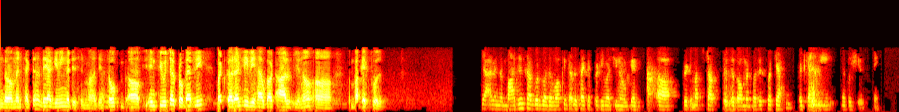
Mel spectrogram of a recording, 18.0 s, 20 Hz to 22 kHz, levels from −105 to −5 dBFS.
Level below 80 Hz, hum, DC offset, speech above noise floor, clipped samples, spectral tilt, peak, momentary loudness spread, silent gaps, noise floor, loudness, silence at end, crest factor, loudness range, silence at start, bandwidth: -62 dBFS; none; under 0.1%; 42 dB; under 0.1%; -8 dB/octave; 0 dBFS; 19 LU; 9.13-9.60 s; -58 dBFS; -15 LUFS; 1 s; 16 dB; 16 LU; 0 s; 4 kHz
